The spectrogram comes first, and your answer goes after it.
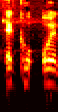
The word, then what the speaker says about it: Eco-Oil: This is the match between the CEU Scorpions and the Eco Oil. That's how you pronounce it, Eco Oil.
